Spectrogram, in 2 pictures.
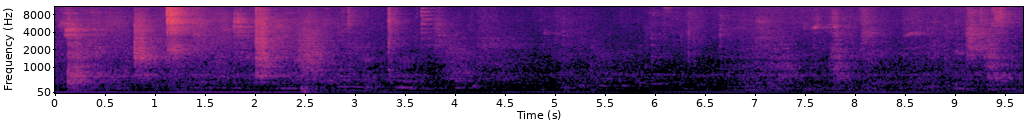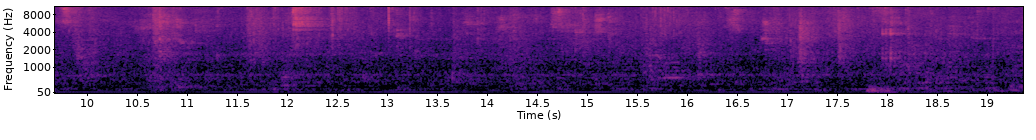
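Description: A brass band plays softly.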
